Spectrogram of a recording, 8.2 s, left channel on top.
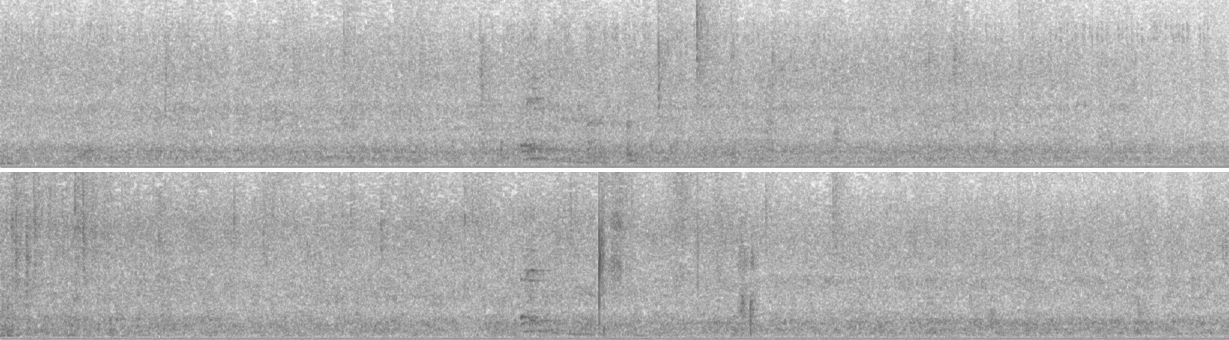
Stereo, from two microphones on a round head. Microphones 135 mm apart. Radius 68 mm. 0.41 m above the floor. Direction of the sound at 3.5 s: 70° right (ahead or behind).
